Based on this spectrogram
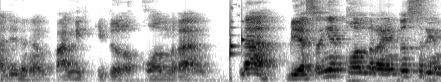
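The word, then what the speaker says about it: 混乱: Cara bacanya itu adalah konran ya.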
